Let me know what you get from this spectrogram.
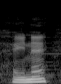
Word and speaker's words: Heine: Muy bien, pues esta es la obra del matemático judío-alemán Heinrich Eduard Heine. Hein, como quieran pronunciarlo, lo habrán escuchado de ambas maneras.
